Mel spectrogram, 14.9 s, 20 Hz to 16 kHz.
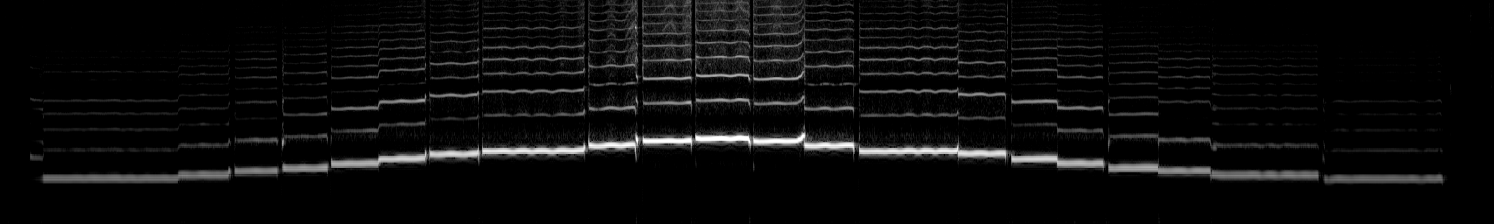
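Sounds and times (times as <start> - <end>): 
bone flute playing a scale: 0.3 - 14.5.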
